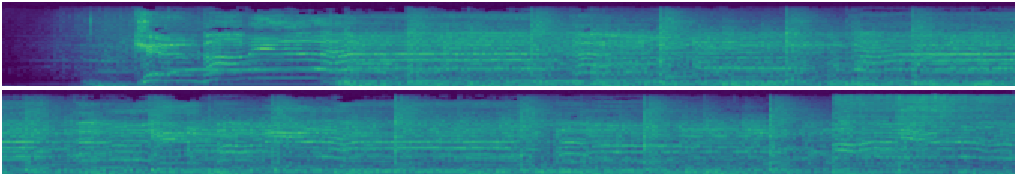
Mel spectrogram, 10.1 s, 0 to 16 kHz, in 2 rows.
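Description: A sold-out concert crowd at the 9:30 Club in Washington, D.C. screams and yells while waving hands and lighters, over a loud live band of four mop-topped players with steady, pounding drum hits, the shrieking voices sustained throughout.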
